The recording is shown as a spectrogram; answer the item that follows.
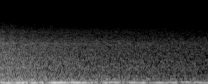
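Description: End of a dancehall track: the vocals and beat drop out, leaving a deep sustained bass note that fades away.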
